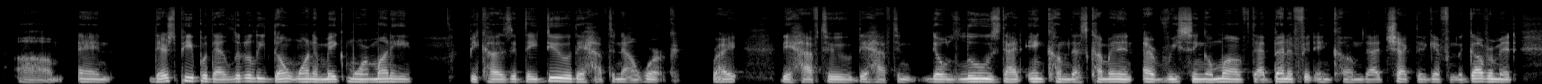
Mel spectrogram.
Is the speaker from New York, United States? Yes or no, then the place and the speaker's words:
yes; New York City, New York, United States; growing up in the Bronx, New York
